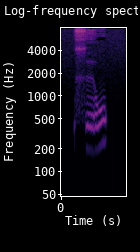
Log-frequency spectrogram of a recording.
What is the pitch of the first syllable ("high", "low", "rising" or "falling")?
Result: rising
